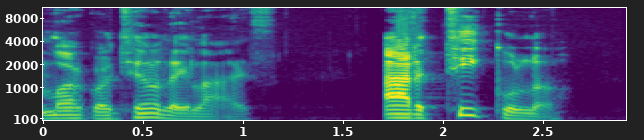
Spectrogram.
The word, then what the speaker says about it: artículo: Artículo, artículo, not artículo. Artículo doesn't exist in Spanish, and a native Spanish speaker will look at you very strange if you said that. Artículo.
